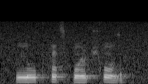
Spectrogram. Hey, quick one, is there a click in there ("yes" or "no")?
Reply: no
